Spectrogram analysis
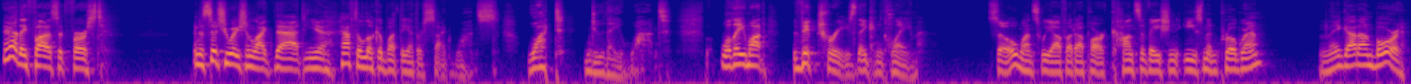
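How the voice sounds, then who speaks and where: Male actor for a persuasive corporate dealmaker: salesman-like, confident, very lively intonation, mid pitch, audio drama. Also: moderate pace, close to an everyday voice. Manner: smooth-talking, salesman-like. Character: slick, confident mining company banker, persuasive dealmaker.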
